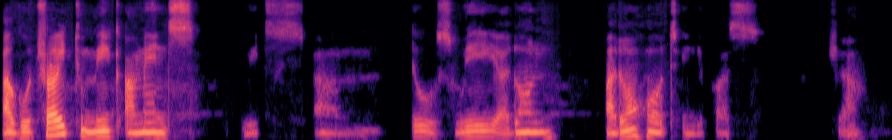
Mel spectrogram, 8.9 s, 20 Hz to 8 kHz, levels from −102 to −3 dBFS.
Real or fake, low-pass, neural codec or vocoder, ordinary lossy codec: fake; none; codec, 16 kHz, 2 kbps, FreqCodec, larger model; none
